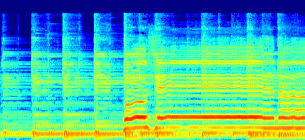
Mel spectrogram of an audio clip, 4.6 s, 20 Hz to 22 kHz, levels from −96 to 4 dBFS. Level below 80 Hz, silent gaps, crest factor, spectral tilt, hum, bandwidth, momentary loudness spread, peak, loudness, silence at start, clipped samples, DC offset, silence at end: -60 dBFS; none; 14 dB; -5.5 dB/octave; none; 15.5 kHz; 13 LU; 0 dBFS; -15 LUFS; 0 s; under 0.1%; under 0.1%; 0 s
